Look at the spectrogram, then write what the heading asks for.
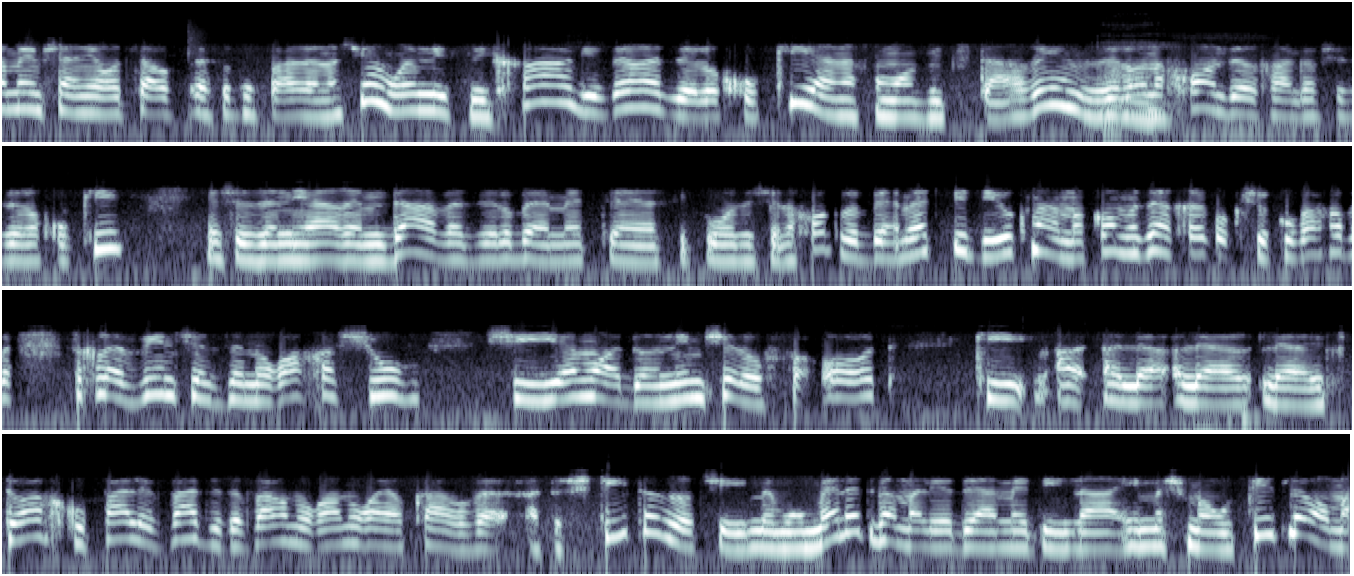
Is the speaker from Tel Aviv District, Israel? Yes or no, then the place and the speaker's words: yes; Tel Aviv, Tel Aviv District, Israel; גדלתי בתל אביב, ובשנות ה-90 זה היה מקום קצת אפל ואולי קצת מופקר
